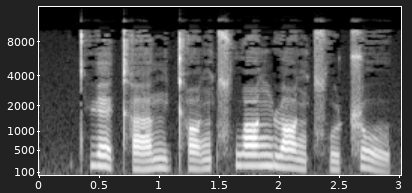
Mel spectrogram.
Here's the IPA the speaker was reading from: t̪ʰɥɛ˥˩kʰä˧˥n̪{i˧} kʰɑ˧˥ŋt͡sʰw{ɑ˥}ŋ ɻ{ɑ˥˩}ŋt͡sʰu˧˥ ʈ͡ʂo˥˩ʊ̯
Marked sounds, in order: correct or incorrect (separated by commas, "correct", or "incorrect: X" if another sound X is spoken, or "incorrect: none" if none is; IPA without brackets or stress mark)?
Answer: correct, correct, correct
